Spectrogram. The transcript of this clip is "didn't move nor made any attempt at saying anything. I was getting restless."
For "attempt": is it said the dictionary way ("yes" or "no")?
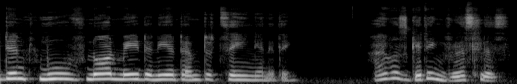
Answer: yes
